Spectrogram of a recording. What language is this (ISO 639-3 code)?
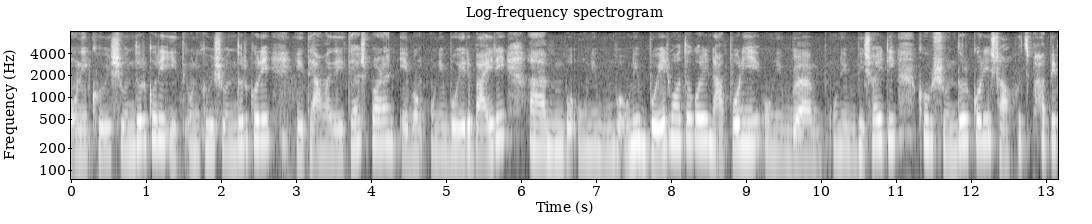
ben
